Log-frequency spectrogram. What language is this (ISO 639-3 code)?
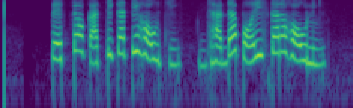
ori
